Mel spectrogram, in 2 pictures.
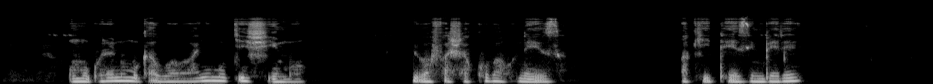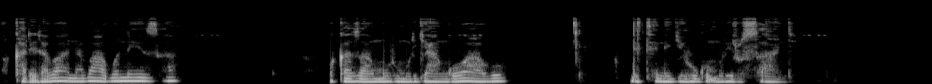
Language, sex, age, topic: Kinyarwanda, male, 18-24, health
